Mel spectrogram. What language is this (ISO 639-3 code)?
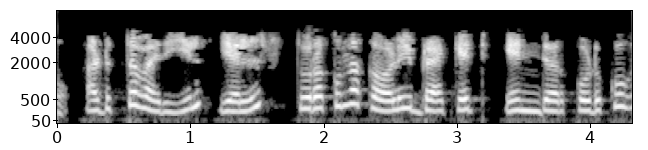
mal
